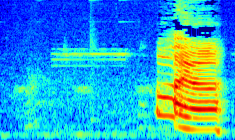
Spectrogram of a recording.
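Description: A man wailing in pain: after a quiet start, one drawn-out cry comes about one and a half seconds in, falling in pitch.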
